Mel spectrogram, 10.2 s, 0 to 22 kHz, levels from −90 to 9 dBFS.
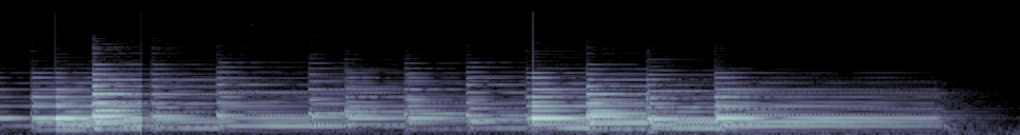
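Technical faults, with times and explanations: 0.56–1.42 s and 5.32 s to the end: sudden gain jump, the sound and its background noise step up together by about 12 dB in a single instant, likely from a gain setting applied with no ramp; unlike a fade or compressor action, there is no gradual change.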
